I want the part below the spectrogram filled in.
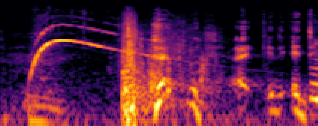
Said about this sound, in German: da ist schon wieder ein Buch runtergefallen. Also wirklich, ich glaube, ich muss mir das morgen mal anschauen. Ja. Vielleicht steht das Regal etwas schief.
